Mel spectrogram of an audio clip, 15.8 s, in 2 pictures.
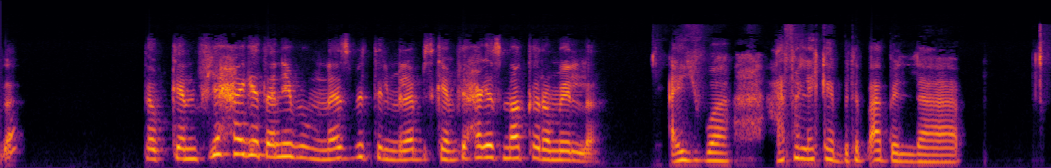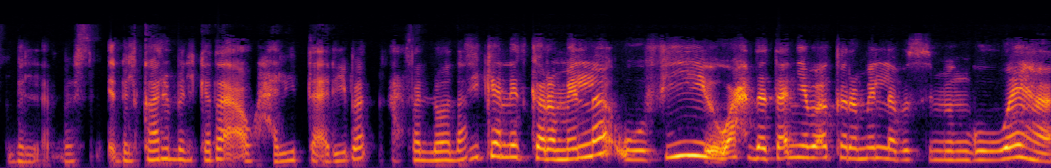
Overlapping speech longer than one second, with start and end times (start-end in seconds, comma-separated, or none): none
